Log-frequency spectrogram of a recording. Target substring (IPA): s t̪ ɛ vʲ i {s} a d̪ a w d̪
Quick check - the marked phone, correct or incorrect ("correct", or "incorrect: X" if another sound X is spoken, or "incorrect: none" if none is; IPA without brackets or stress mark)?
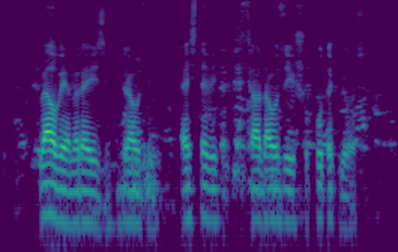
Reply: correct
